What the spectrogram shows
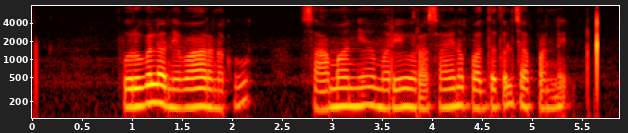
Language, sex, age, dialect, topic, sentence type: Telugu, male, 18-24, Utterandhra, agriculture, question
